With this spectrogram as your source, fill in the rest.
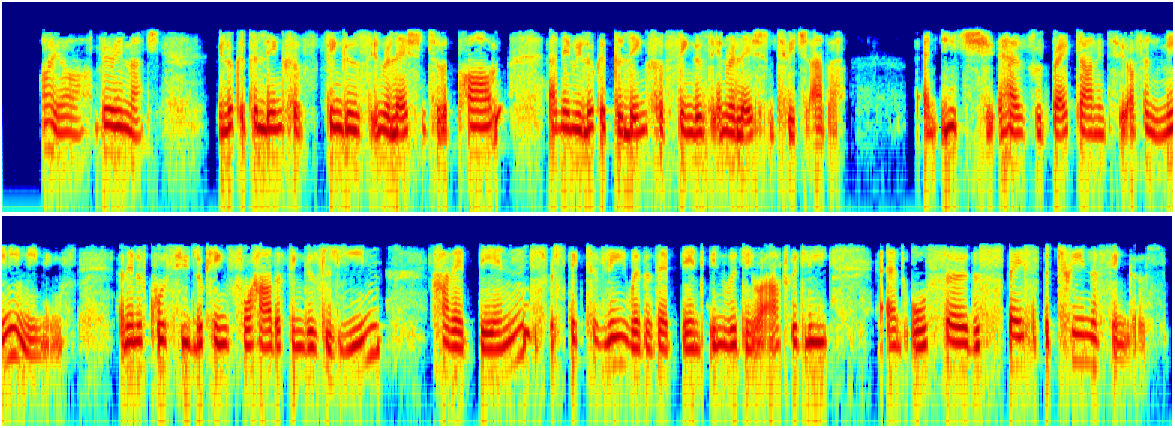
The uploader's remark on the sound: Eavesdrop on a telephone conversation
